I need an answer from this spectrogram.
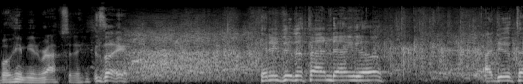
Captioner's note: As Trump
